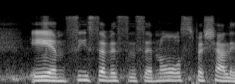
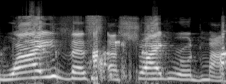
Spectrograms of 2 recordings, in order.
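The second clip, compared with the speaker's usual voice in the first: raised voice; 5 semitones higher, 8 dB louder than usual. Real, not acted. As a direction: project so the caller hears. Repeating question louder for caller.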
